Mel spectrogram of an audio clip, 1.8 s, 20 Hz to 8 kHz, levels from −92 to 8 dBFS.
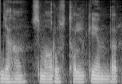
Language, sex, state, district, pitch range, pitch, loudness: Hindi, male, Goa, North and South Goa, 105-115 Hz, 110 Hz, -17 LUFS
